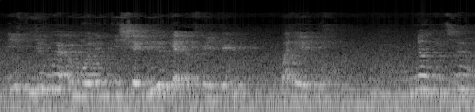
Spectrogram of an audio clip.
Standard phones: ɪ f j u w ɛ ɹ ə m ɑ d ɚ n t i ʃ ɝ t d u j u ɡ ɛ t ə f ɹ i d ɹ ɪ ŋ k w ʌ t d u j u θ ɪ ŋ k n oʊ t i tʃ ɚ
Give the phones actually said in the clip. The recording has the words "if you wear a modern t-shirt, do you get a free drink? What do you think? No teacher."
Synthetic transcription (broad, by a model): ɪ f j u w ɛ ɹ ə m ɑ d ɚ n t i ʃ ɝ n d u j u ɡ ɛ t ə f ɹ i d ɪ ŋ w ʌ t d u j u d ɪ n oʊ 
